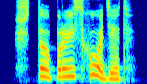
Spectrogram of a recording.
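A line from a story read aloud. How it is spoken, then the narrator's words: Breathless exhale. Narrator (Russian): выдохнула, когда мое сердце бешено заколотилось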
